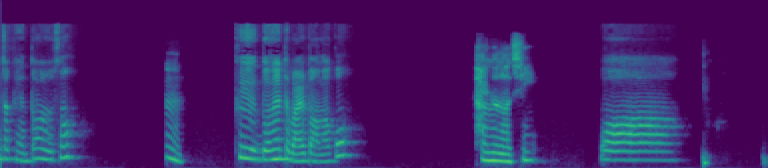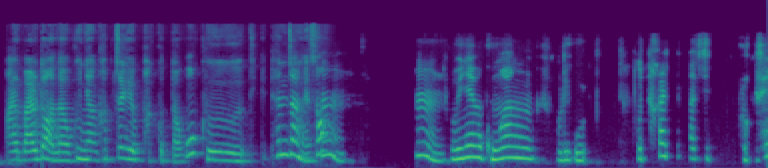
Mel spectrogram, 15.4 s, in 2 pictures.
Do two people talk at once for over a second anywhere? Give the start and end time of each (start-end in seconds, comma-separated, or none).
none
